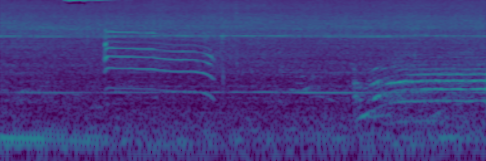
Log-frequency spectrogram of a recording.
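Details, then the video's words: Feral black cat being fed, giving a drawn-out meow with a flat, slightly falling tone, then a shorter rising-falling meow near the end; a steady high-pitched hum runs underneath. "I tried feeding a Feral Black Cat"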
